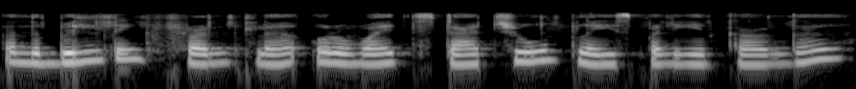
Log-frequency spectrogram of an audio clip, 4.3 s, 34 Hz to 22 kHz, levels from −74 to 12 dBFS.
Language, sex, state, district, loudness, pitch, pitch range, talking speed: Tamil, female, Tamil Nadu, Nilgiris, -18 LUFS, 225 Hz, 215-240 Hz, 110 wpm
